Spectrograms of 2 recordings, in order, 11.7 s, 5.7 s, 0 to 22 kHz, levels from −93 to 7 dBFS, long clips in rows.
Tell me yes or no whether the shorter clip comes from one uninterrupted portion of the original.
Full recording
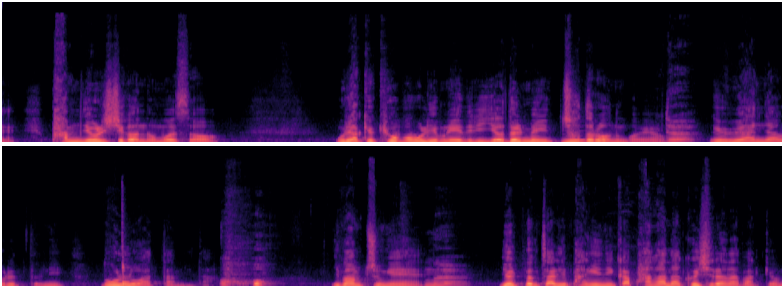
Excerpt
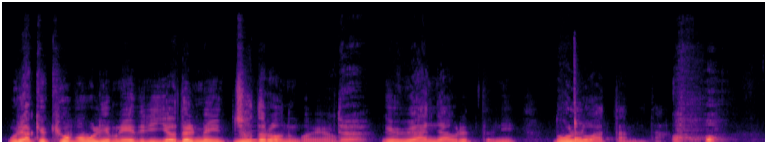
yes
